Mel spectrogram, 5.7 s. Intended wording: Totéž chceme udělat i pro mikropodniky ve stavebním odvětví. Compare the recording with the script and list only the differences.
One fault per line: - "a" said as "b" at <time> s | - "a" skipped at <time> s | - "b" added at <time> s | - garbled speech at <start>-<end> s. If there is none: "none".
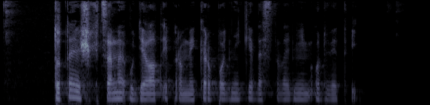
none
